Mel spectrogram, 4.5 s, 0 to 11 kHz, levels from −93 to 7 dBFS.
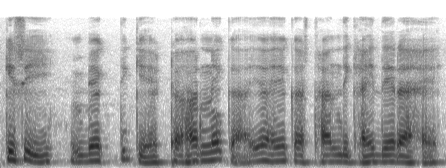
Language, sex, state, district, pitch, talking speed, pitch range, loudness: Hindi, male, Maharashtra, Mumbai Suburban, 130 Hz, 160 wpm, 125-145 Hz, -17 LUFS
